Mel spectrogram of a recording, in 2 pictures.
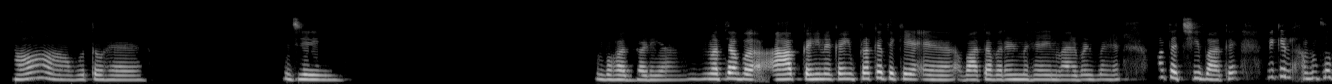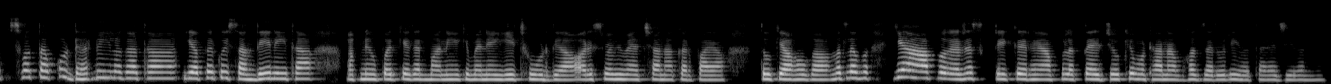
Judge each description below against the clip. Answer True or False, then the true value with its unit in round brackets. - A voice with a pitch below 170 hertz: False (235 Hz)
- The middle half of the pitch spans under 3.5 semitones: True (2.8 semitones)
